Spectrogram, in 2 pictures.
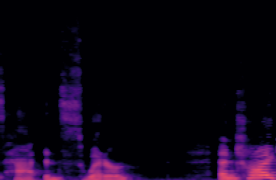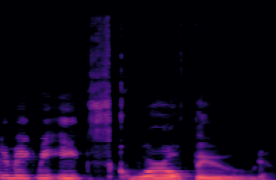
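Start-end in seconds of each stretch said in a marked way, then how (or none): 2.2-5.4 slow, louder, higher disgust; disgusted complaint. Acted. Beast complaining to class, slow and disgusted. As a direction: drag it out like it's gross.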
